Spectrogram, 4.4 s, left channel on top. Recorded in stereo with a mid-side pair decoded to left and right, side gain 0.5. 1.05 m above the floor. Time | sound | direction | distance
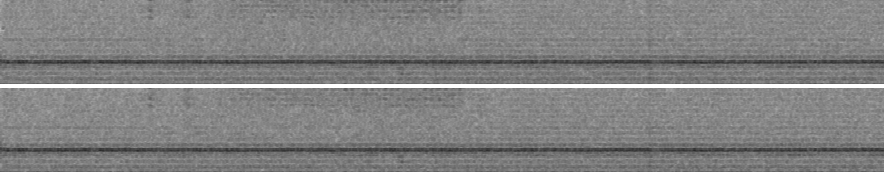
0.0 | an insect | straight ahead | ?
